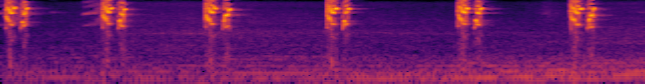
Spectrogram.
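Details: Lovebird calls used as a lure for silent lovebirds: paired shrill, grating chirps repeated roughly once a second, regular in rhythm, over a low background hum.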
